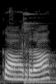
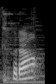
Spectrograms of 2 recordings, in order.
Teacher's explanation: C ఆర్ యొక్క శబ్దం మనం క ర అని కాకుండా క్ర అని తీసుకుంటాం గమనించండి శబ్దం క ర కాదు క్ర అవుతుంది కాబట్టి సి ఆర్ ఏ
